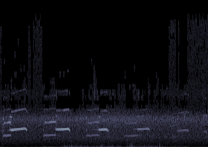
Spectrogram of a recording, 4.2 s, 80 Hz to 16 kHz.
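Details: Female bald eagle on her Big Bear nest, February 2020, giving warning vocals toward a nearby intruding eagle. Softer, shorter whistled notes repeat about every half second, partly masked by a heavy gusty rumble.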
